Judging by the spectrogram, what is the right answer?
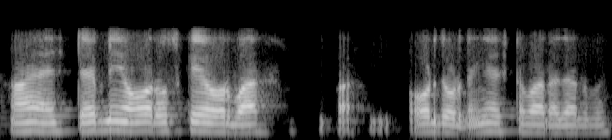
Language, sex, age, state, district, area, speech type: Hindi, male, 45-60, Rajasthan, Karauli, rural, conversation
